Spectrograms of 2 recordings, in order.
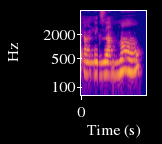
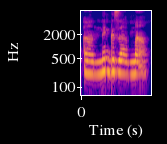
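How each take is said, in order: First: Un examen with a plain, non-nasal un; the wrong way to say un examen; demonstrating the mistake in un examen; wrong pronunciation. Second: Un examen with the nasal un; the right way to say un examen; modelling the correct un examen; correct pronunciation. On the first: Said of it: "I don't say un examen". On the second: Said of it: "I say un examen". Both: Shown as a demonstration.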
